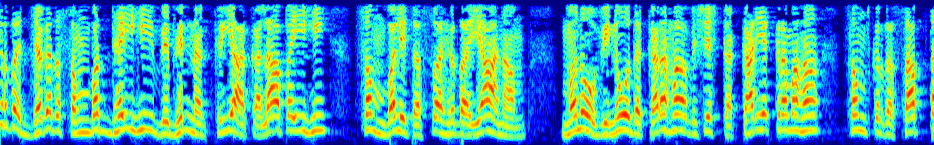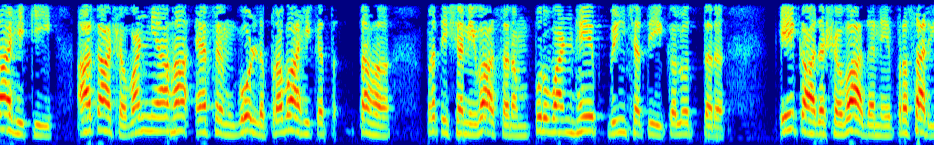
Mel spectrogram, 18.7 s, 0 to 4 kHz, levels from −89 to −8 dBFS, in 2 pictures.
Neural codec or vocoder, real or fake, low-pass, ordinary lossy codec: vocoder, 44.1 kHz, 128 mel bands every 512 samples, BigVGAN v2; fake; 3.6 kHz; none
